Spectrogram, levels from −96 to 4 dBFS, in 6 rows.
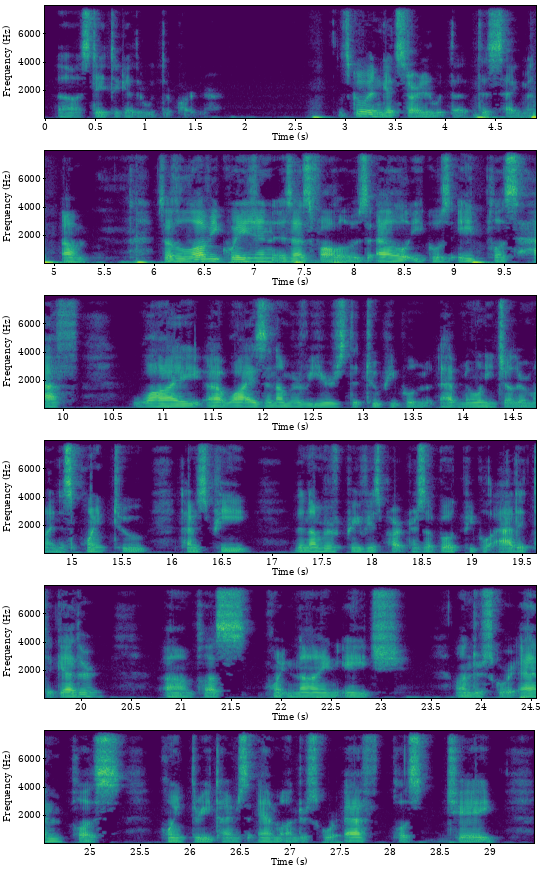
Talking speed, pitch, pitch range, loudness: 145 wpm, 100 Hz, 80-105 Hz, -25 LUFS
